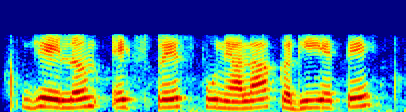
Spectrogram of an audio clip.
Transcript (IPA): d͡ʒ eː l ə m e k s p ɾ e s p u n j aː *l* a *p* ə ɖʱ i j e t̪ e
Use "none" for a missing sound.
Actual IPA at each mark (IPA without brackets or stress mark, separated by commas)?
l, k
